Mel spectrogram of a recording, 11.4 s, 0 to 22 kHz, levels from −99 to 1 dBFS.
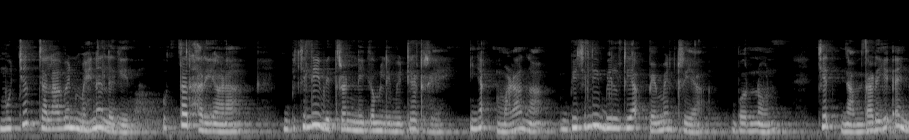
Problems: echo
